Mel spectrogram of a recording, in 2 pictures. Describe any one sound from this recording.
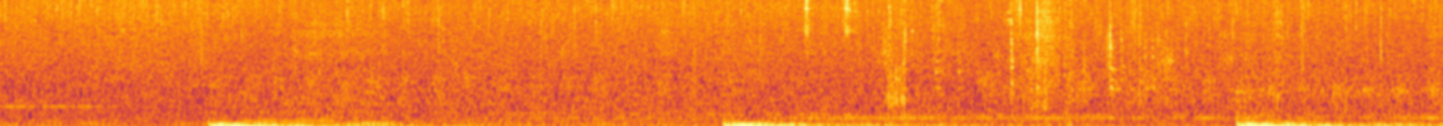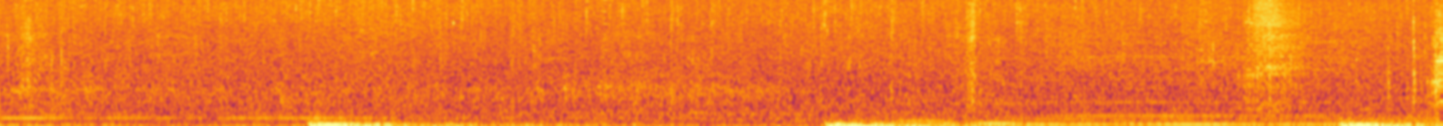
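Grass rustles as a person crawls through it.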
